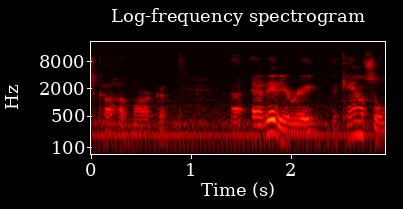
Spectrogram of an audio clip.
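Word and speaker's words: Cajamarca: back over that again it's spelled c-a-j-a-m-a-r-c-a our English letters kaha Marca at any rate the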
